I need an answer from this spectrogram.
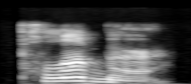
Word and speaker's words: plumber: me plumber plumber provider it's silent right it's silence it should be plumber' but it's not it's an exception it's silent because the original word is plum which is spelled with a be so when you add the ER it remains silent where is a number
